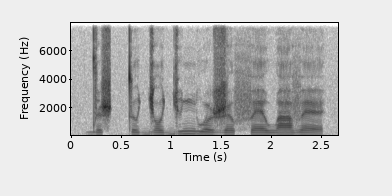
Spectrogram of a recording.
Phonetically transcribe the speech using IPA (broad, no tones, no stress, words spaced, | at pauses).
dɛʂtːoɟɔ ɟyɲ woʐə fɛ wavɛ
